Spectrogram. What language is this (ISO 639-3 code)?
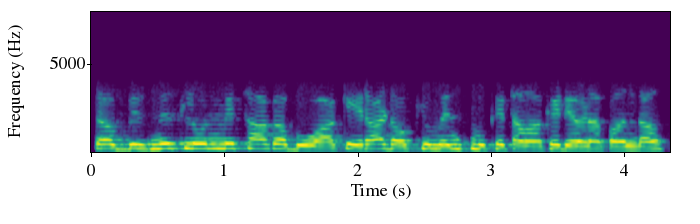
snd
